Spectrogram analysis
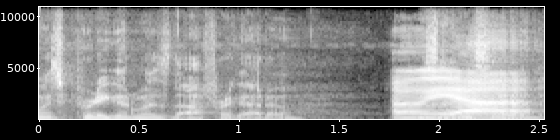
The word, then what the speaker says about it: affogato: Oh, you know, actually, what was pretty good was the affogato.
